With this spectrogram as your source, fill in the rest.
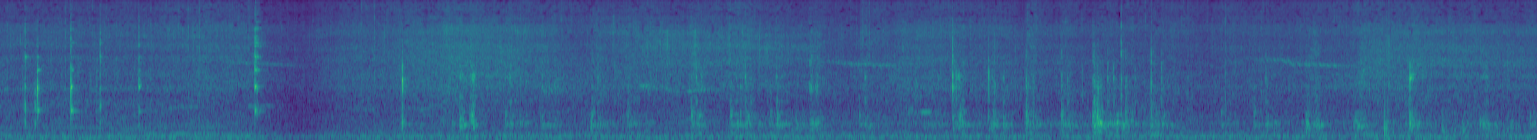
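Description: Wel kohila leaves stir-fry in a pan, a steady close sizzle broken by frequent scraping and clinking of the spoon against the pan.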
